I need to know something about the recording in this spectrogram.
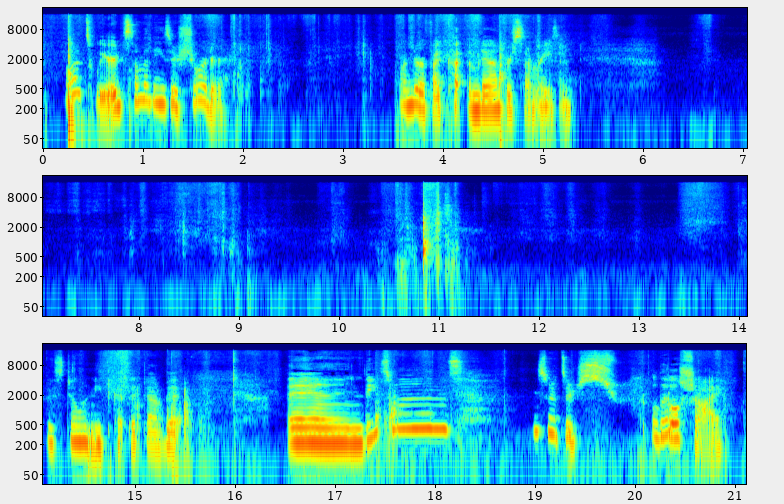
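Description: Sheets of paper rustle and slide against each other as they are handled.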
